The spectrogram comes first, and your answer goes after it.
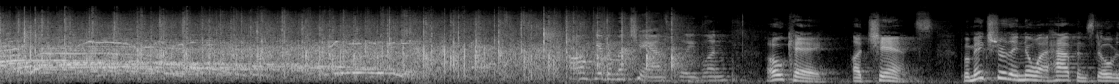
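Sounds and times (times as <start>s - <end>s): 
audience applauding and cheering: 0.0s - 7.0s
speech: 6.4s - 11.1s.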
